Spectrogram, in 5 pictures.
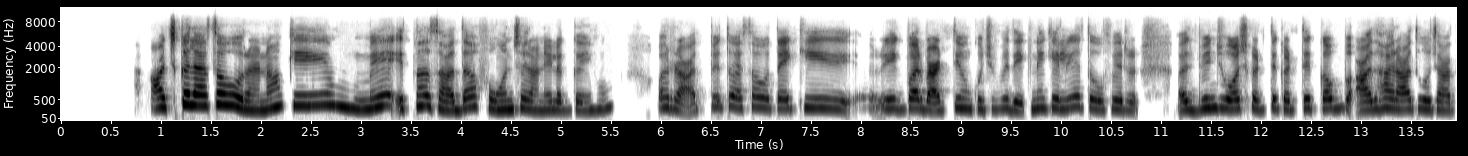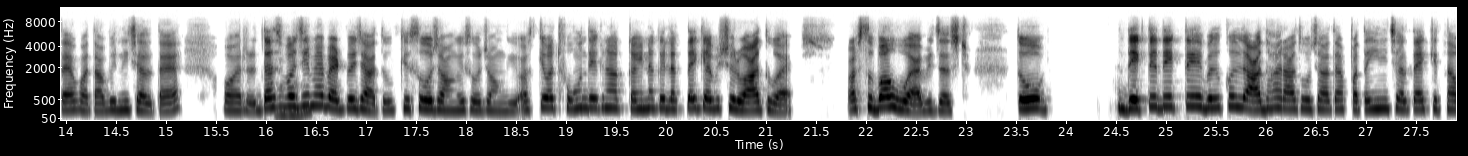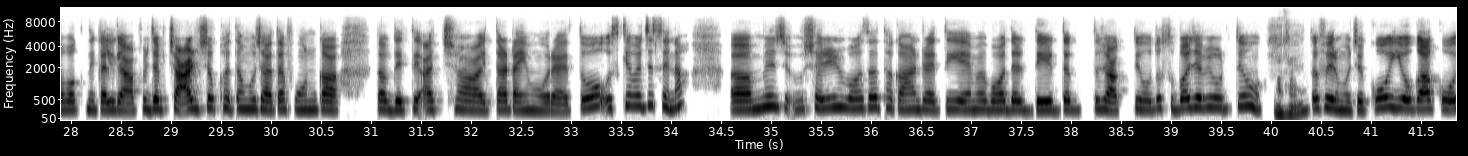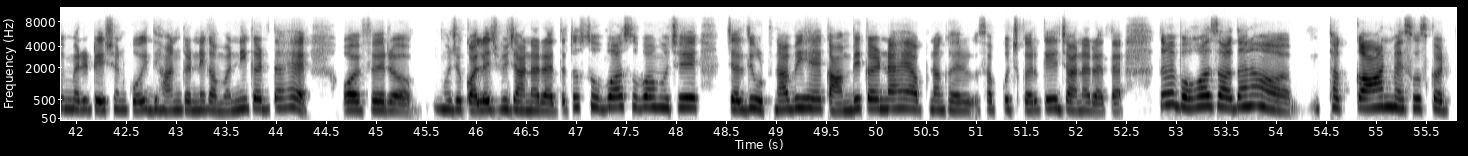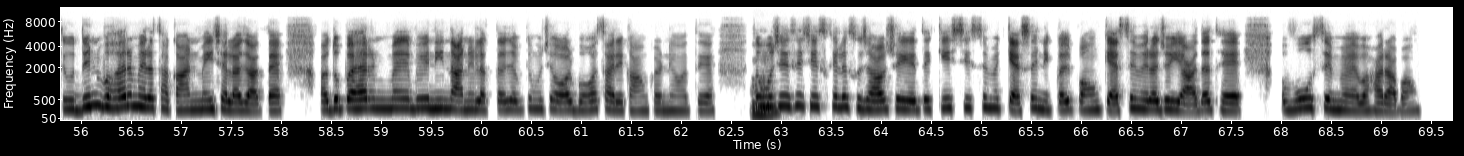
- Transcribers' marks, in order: in English: "बिंज-वॉच"; in English: "बेड"; in English: "जस्ट"; in English: "चार्ज"; in English: "मेडिटेशन"
- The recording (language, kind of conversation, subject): Hindi, advice, मोबाइल या स्क्रीन देखने के कारण देर तक जागने पर सुबह थकान क्यों महसूस होती है?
